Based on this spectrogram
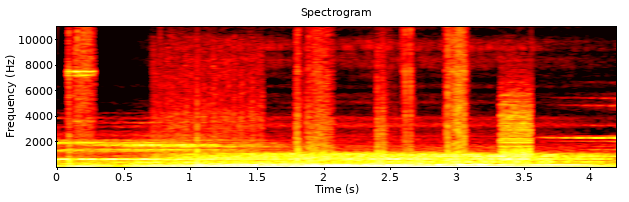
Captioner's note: static crackling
